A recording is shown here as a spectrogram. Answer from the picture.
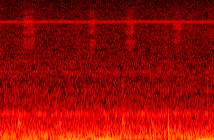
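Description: Marker pen writing on a whiteboard: a few short, faint strokes as a word is written out.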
